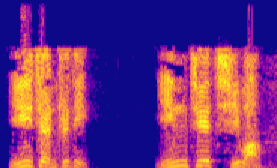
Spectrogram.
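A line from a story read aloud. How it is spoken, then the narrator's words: Loud command. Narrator (Chinese): 立刻高声命令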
